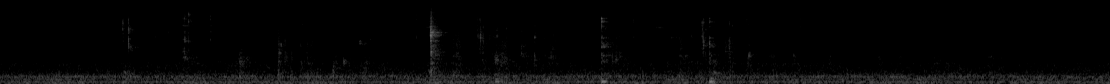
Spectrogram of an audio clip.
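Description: Faint close-miked wet chewing of spaghetti and meatballs: soft scattered clicks and squishes over a low steady hum, with a few sharper clicks about four, six and seven seconds in.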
